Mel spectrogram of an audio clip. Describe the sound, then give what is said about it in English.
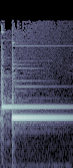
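A doorbell chime plays a two-note ding-dong, a bright higher tone followed by a lower one that rings on and slowly fades, with no talk. “A doorbell advert.”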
